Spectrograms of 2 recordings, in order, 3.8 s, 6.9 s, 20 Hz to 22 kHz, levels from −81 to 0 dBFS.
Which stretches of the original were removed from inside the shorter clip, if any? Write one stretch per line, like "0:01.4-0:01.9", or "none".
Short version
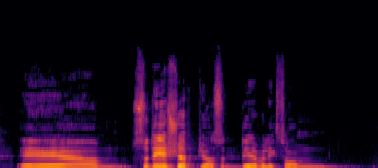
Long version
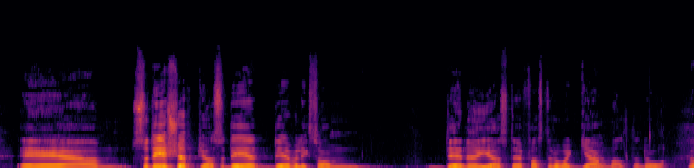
0:02.3-0:02.6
